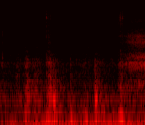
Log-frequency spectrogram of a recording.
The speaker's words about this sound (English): So let me write that down so I can remember the age of the account.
